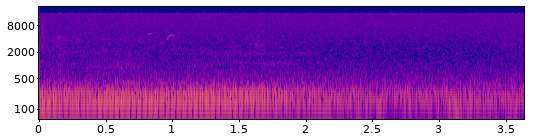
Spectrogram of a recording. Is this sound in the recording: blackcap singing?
no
